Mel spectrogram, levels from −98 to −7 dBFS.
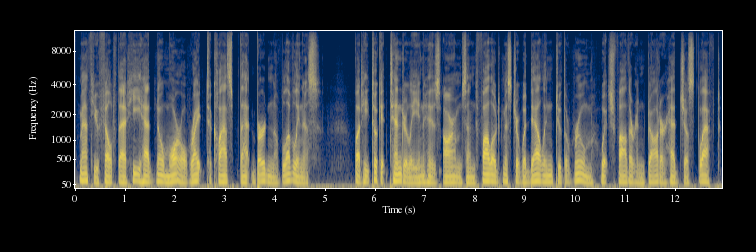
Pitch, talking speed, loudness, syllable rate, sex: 90 Hz, 165 wpm, -21 LUFS, 4.3 syllables/s, male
